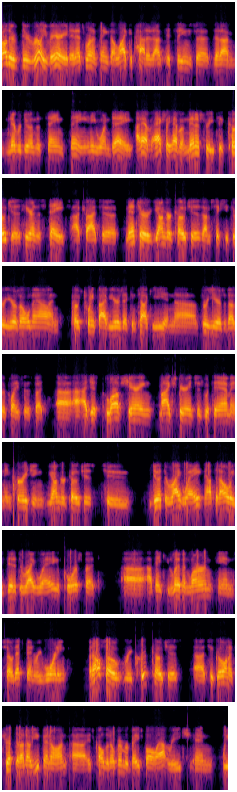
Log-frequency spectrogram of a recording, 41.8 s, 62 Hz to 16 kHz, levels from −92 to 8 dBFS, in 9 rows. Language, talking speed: English, 190 wpm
